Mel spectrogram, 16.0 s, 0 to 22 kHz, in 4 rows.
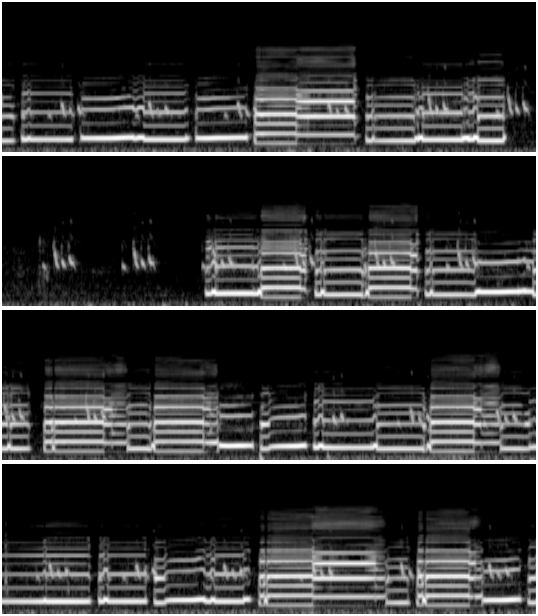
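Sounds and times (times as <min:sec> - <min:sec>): reedy bamboo pipe melody: 0:00.0 - 0:16.0.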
